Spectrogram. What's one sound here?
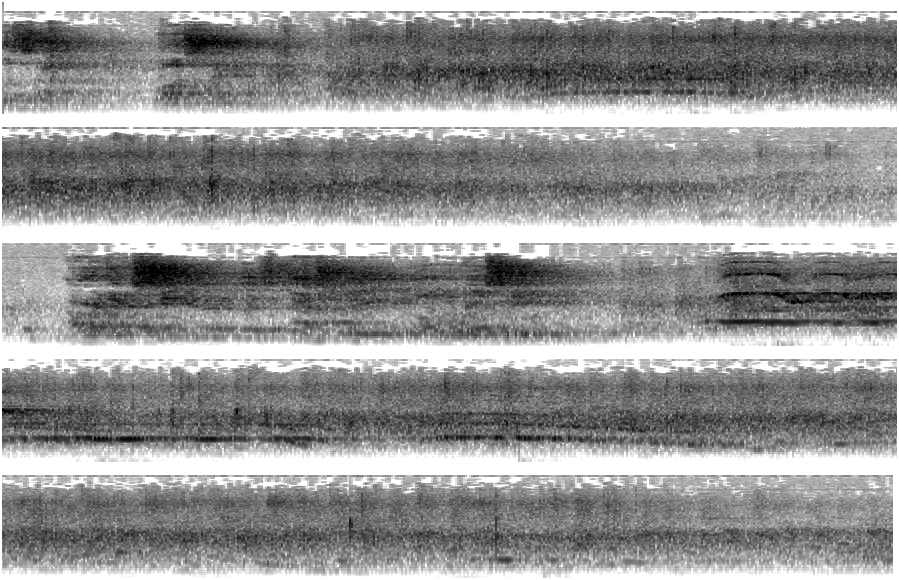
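A crowd applauds in a large echoing gym.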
